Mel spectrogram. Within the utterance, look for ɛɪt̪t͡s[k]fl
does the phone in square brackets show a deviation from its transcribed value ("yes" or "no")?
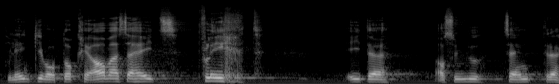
yes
